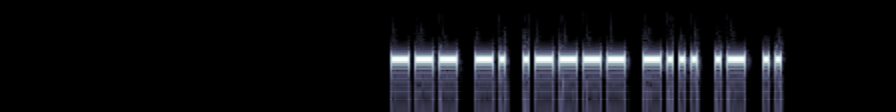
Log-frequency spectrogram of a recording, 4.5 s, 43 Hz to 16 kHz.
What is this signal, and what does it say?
Morse code, heard as a keyed tone, about 40 wpm, 700 Hz. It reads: ON1BAI
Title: DXCC-100 Call Signs - 6 Characters - Repeated 2x - 40wpm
